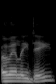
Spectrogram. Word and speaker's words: OLED: Did you know it's pronounced OLED? Don't say OLED, that is incorrect.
